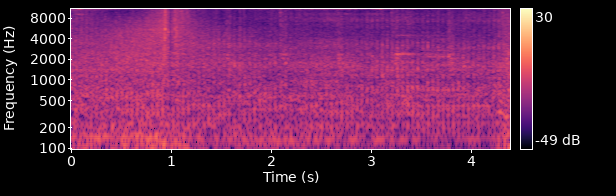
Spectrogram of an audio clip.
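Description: Helicopter flying overhead, its rotor and engine making a steady low drone, with a single sharp click about a second in.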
